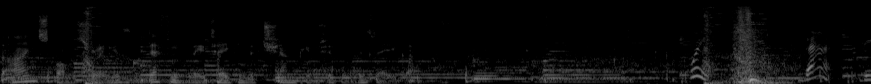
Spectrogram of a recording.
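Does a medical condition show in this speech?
No.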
